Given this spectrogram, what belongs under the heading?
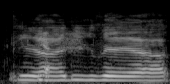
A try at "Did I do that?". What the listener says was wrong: Higher. Get rid of some testosterone, man.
